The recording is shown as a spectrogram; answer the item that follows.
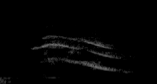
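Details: Pet cat Batiao, out at a shopping mall meeting fans and begging to be petted, gives a single drawn-out meow that rises then slides downward, with a faint room echo.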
